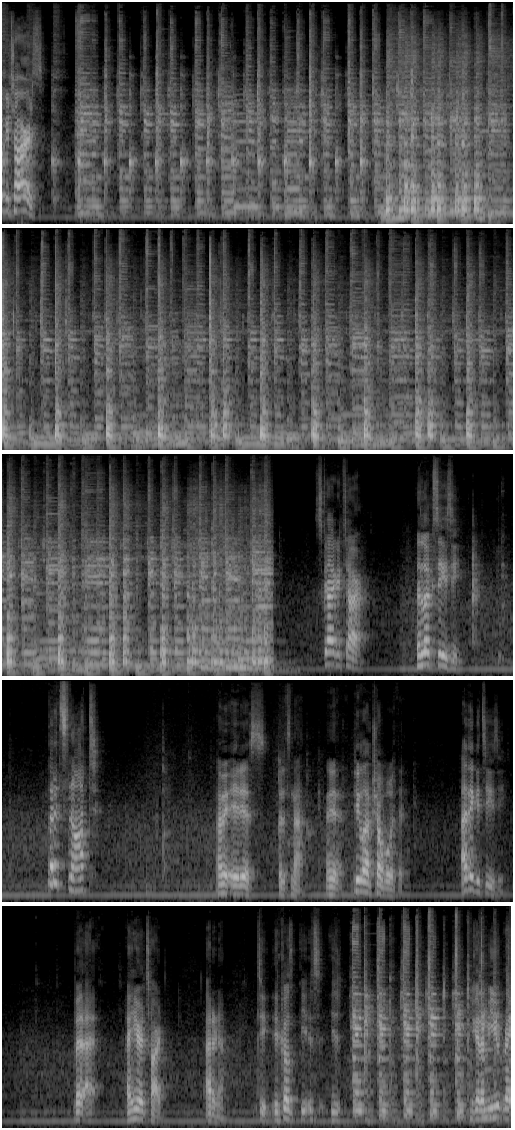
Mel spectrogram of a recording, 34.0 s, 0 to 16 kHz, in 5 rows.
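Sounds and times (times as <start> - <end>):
electric guitar ska chords: 0.7 - 17.3, 31.8 - 34.0
bass and drums: 3.8 - 17.4.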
